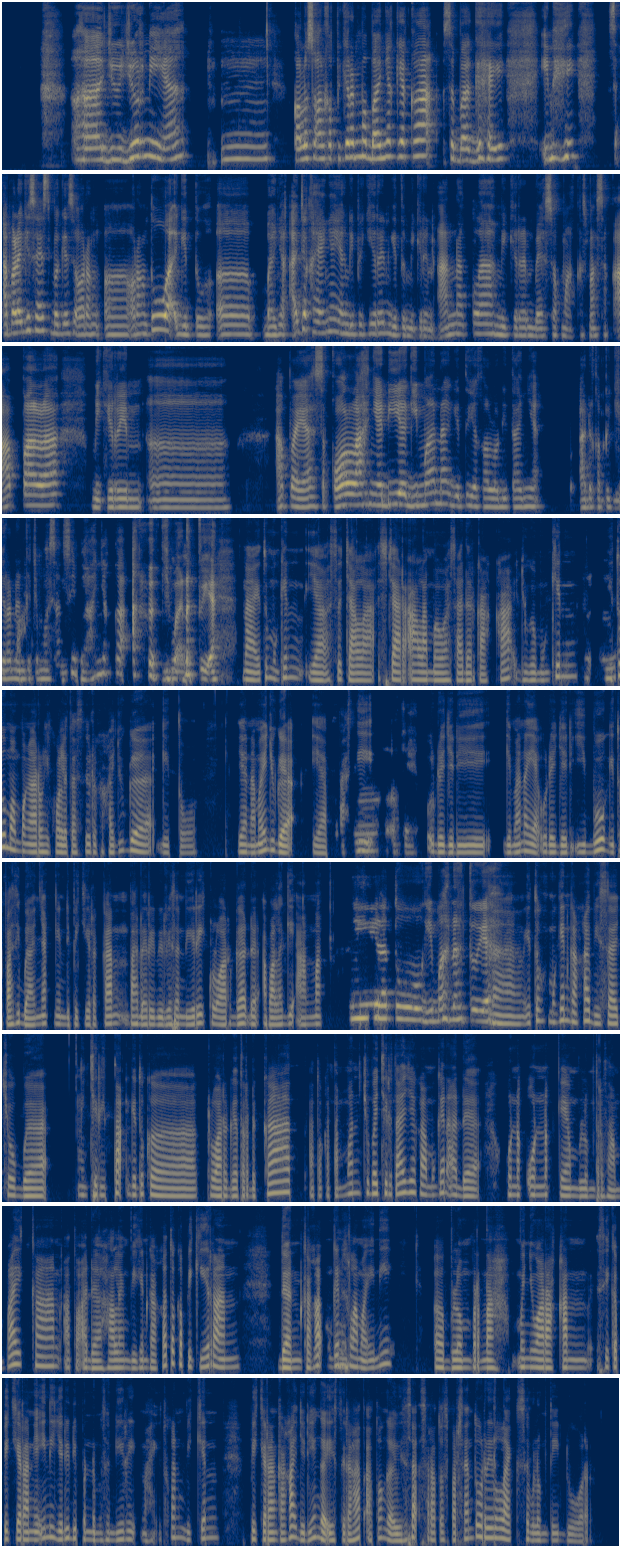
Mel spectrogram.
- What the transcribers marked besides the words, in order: tapping; laughing while speaking: "sebagai ini"; chuckle; laughing while speaking: "Gimana tuh ya?"; laughing while speaking: "gimana tuh ya?"
- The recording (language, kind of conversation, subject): Indonesian, advice, Mengapa saya bangun merasa lelah meski sudah tidur cukup lama?
- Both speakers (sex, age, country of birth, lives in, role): female, 30-34, Indonesia, Indonesia, advisor; female, 45-49, Indonesia, Indonesia, user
